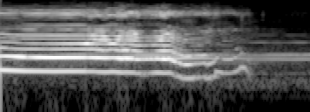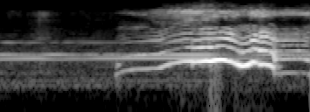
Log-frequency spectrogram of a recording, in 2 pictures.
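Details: Howling dog accompanied by tornado sirens; a long level howl breaks into falling, wavering notes and fades, the siren hums alone for a few seconds, then a new howl swells upward and wavers.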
